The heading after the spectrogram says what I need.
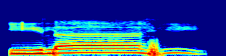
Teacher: huruf lam fathah dan dia ada mad alif di situ, ila panjang 2 harokat, ilahi.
